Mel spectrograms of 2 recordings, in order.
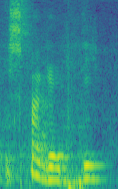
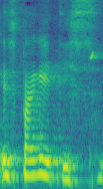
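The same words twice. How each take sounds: First: "spaghetti" said the Italian way, starting straight on the s with no e before it; "spaghetti" as an Italian would say it, no added vowel; Italian pronunciation. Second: "espaguetis" with an added e before the s and a final s, the Spanish way; "espaguetis" fully castellanized, opening vowel and plural s; Spanish pronunciation. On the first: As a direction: give "spaghetti" its original Italian sounds, s-pa-ghet-ti. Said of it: "Así se escribe en italiano".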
